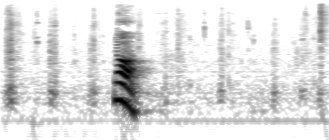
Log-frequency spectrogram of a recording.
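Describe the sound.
Crunchy chewing of a rice cracker with red bean paste: many faint, crisp crunches and ticks in an irregular rhythm, broken once by a short, louder voiced sound.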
